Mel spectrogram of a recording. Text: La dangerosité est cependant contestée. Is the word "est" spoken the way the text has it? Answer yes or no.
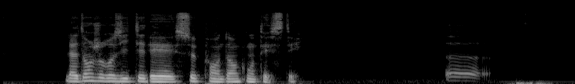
yes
